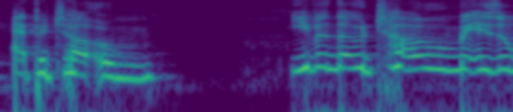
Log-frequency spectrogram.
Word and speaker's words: epitome: You do not pronounce this epitome because if you do, someone will go, haha, that's wrong. It's epitome. Why? Why? Because it's Greek.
